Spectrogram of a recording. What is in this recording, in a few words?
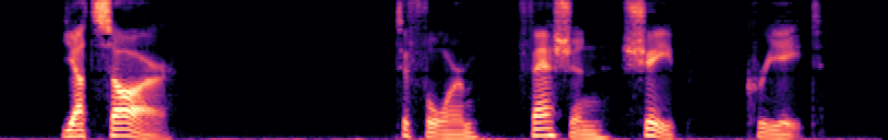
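"יָצַר", Hebrew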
